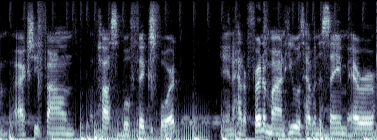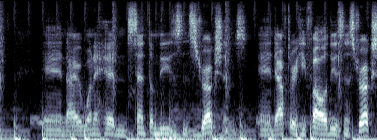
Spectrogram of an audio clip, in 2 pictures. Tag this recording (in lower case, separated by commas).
music, speech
